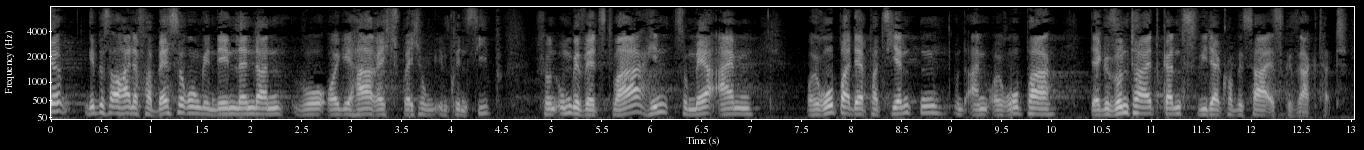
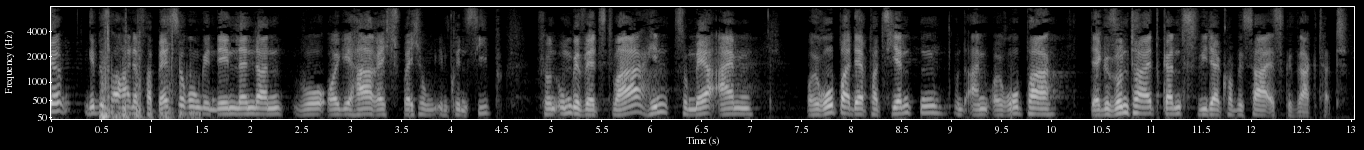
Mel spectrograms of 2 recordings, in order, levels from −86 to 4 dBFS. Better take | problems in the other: first | noise reduction (neural mask model RNNoise)

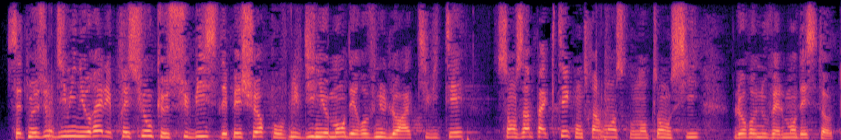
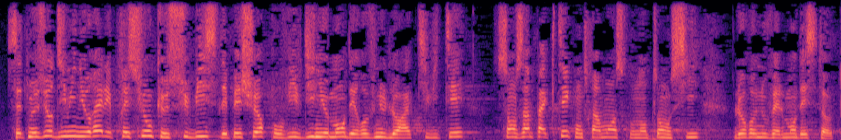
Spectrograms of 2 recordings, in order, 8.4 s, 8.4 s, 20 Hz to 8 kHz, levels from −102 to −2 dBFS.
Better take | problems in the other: second | noise reduction (neural separator model SepFormer DNS4)

